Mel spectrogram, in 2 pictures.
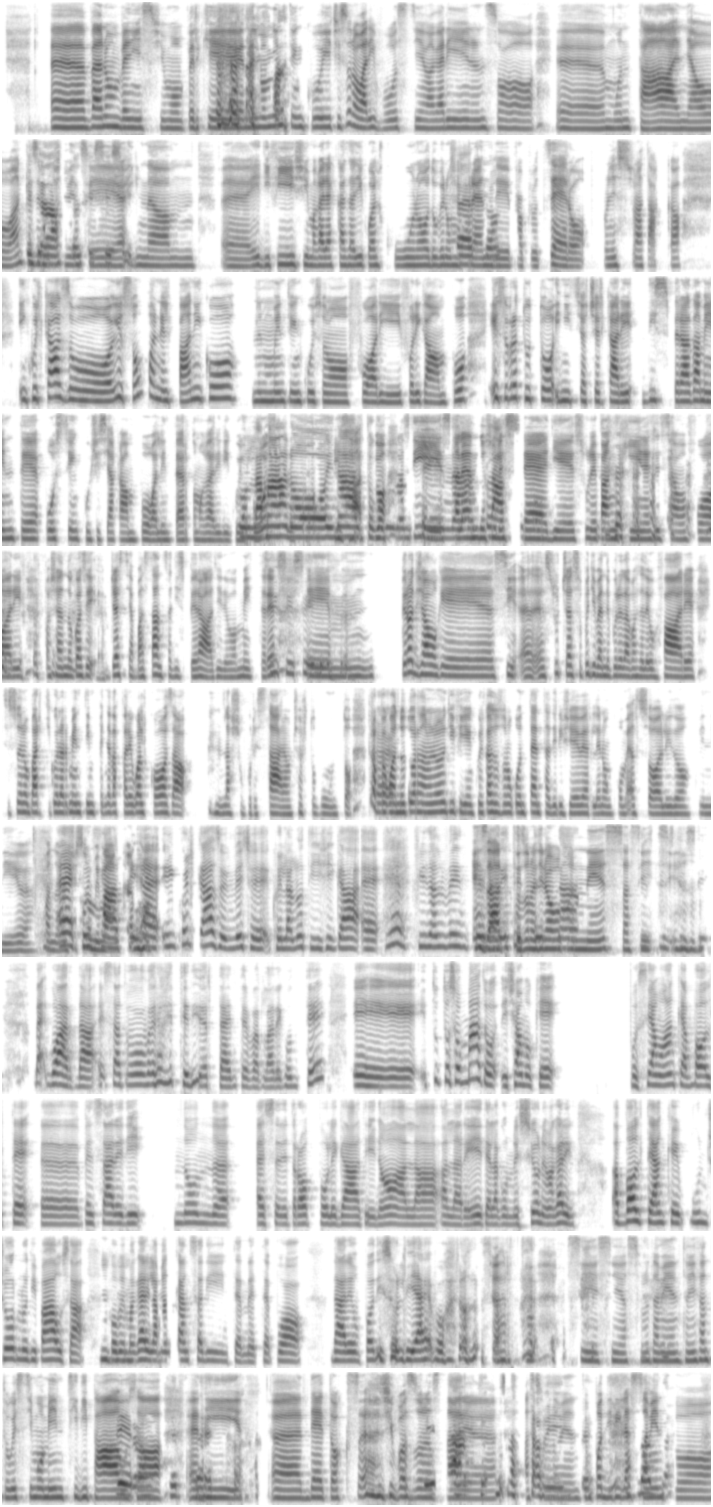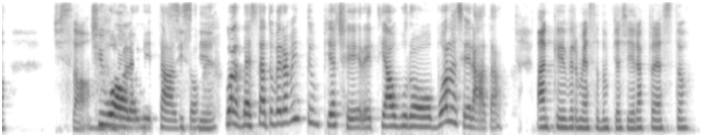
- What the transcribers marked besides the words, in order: chuckle; "proprio" said as "propio"; "all'interno" said as "interto"; laugh; chuckle; throat clearing; laughing while speaking: "mancano"; gasp; chuckle; laughing while speaking: "veramente"; laughing while speaking: "sollievo, non lo so"; chuckle; laughing while speaking: "Perfetto"; chuckle; in English: "detox"; chuckle; laughing while speaking: "Esatto, esattamente. Vabbè"; "vuole" said as "uole"; chuckle
- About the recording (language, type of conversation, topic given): Italian, podcast, Come gestisci le notifiche sul telefono nella vita quotidiana?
